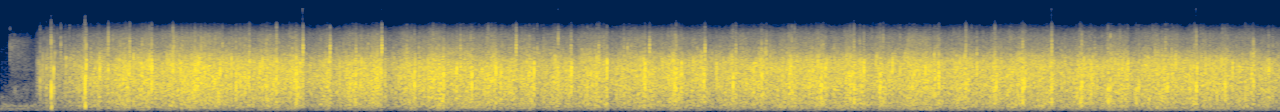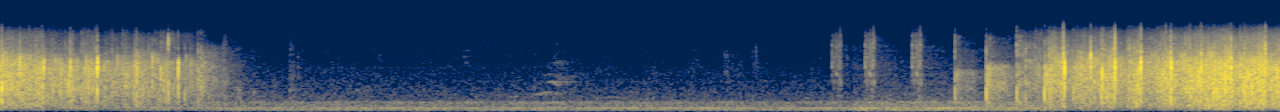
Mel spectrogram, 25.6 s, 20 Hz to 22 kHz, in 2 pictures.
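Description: An audience at a 2011 medical college honors and awards ceremony gives a loud, sustained round of applause that fades out. A quiet stretch follows, then clapping swells up again near the end.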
